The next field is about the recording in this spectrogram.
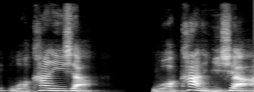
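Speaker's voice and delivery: very slow, syllable by syllable Chinese; slow classroom Chinese; slow model reading. Shown as a demonstration. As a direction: read it out slowly for learners. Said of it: "আমি বললাম কি".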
